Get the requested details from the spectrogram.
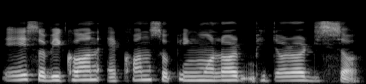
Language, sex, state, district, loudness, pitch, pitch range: Assamese, female, Assam, Kamrup Metropolitan, -17 LUFS, 195 Hz, 185-205 Hz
